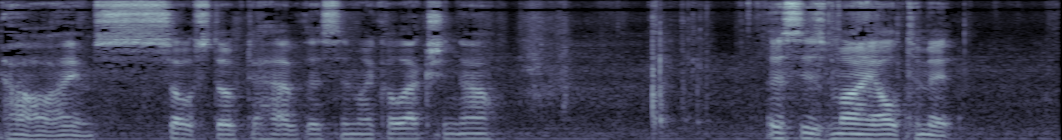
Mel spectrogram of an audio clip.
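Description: Paper rustles as a box is handled.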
